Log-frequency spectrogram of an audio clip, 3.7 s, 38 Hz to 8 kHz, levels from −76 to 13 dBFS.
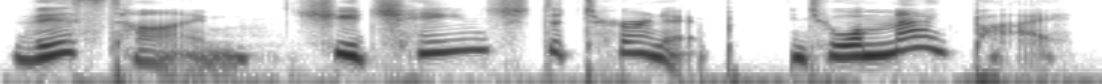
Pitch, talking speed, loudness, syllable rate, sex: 255 Hz, 145 wpm, -17 LUFS, 4.0 syllables/s, female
